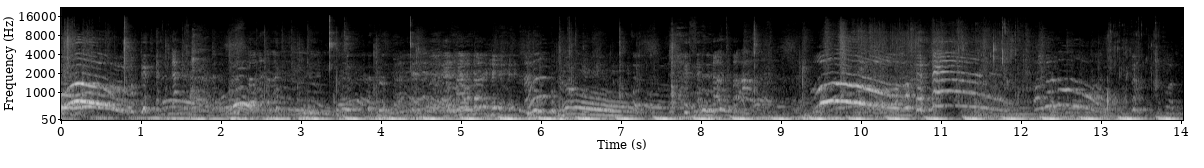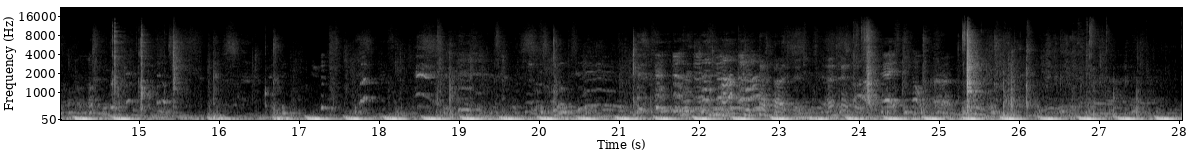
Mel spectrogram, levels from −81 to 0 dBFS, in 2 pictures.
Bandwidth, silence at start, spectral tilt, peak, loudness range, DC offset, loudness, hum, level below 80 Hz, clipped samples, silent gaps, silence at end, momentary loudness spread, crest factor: 11.5 kHz; 0 s; -6 dB/octave; -4 dBFS; 5 LU; under 0.1%; -28 LUFS; none; -26 dBFS; under 0.1%; none; 0 s; 6 LU; 20 dB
